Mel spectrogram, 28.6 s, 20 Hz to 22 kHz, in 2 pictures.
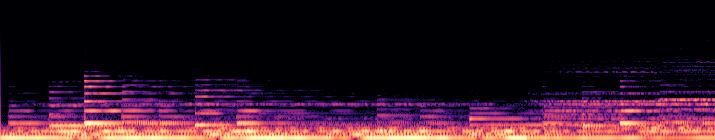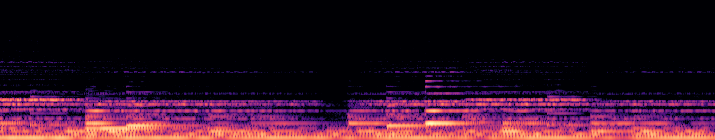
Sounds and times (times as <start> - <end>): Music: 0.0 - 28.6.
